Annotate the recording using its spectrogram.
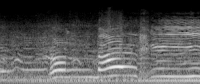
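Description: Music starts: a singer holds long notes that slide between pitches, over a steady low drone.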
